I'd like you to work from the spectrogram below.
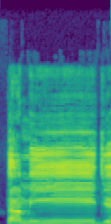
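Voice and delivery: तमीज with a long-held मी; teacher blending तमीज with its middle vowel stretched. Shown as a demonstration. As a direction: draw out the ee in तमीज. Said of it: "खींच के पढ़ा जाता है".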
